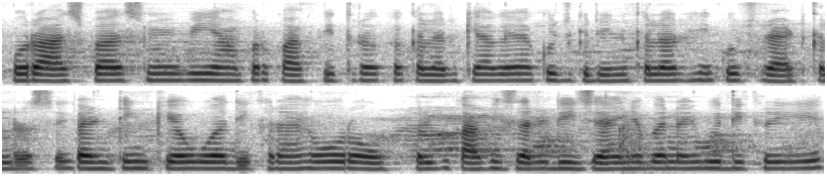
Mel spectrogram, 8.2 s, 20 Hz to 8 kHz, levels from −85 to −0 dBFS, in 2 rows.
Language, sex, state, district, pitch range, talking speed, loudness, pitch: Hindi, female, Rajasthan, Churu, 220-235 Hz, 285 wpm, -18 LUFS, 230 Hz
